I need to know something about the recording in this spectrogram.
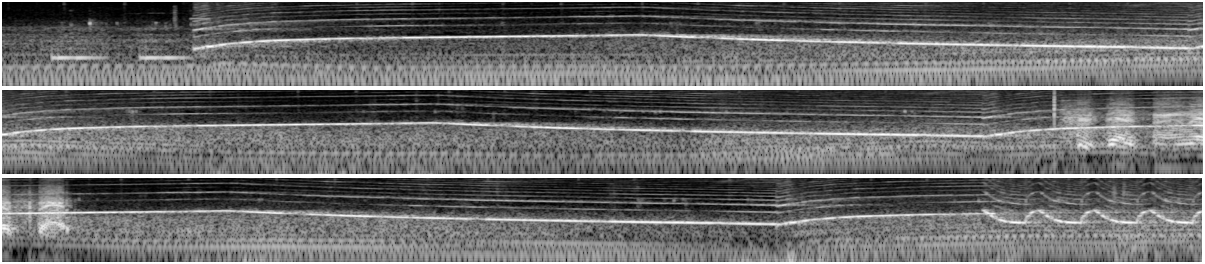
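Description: A siren wails, rising and falling in long slow sweeps.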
